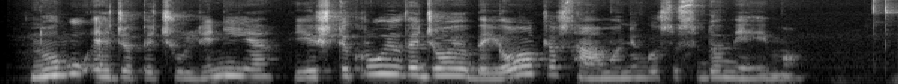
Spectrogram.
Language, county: Lithuanian, Vilnius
